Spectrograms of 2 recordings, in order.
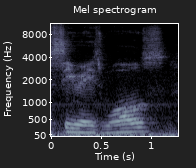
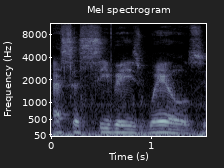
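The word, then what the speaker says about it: C-Rayz Walz: Instead of saying C-Rays Walls, I said C-Rays Wales.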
